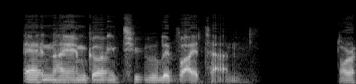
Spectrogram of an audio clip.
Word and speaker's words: Leviathan: server very cool and I am going to leviatan or how you pronounce this pronounce it's Leviathan um would it just make your guys' lives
